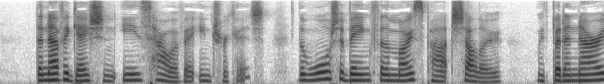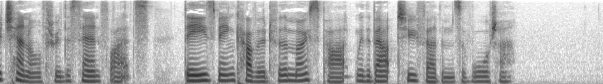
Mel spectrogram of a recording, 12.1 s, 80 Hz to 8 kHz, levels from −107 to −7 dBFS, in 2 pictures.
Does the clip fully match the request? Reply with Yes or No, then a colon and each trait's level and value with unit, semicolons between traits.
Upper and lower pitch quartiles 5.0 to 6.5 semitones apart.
No: average, 3.4 semitones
